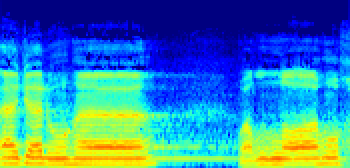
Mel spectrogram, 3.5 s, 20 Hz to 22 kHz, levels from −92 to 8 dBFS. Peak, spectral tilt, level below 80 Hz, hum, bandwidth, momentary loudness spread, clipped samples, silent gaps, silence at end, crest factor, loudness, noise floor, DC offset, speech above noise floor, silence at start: -6 dBFS; -7.5 dB/octave; -56 dBFS; none; 8.4 kHz; 14 LU; under 0.1%; none; 0 s; 12 dB; -17 LUFS; -40 dBFS; under 0.1%; 23 dB; 0 s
